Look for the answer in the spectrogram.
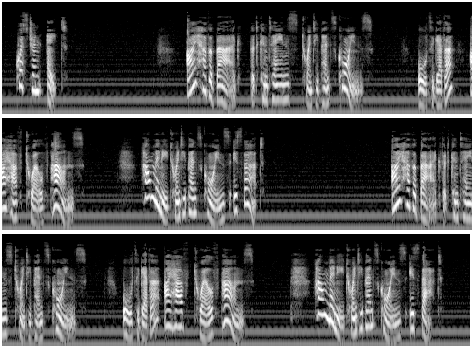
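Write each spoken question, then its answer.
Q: How many 20 pence coins is that?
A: 60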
